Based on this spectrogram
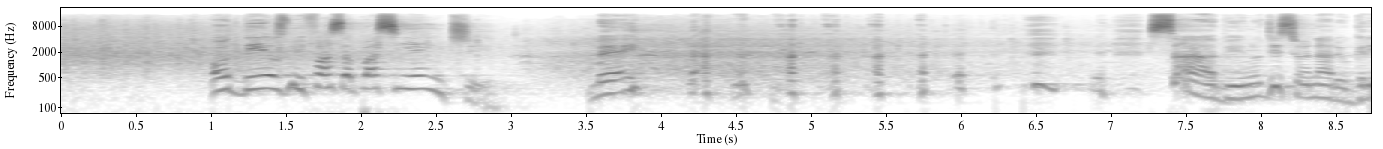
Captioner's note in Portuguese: risos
